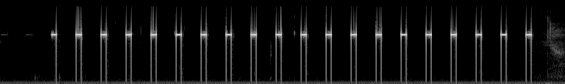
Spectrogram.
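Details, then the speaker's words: 4000 Hz tone-burst auditory brainstem response (ABR) stimulus, highest pitch of the series: rapid train of about 20 identical short high-pitched tone pips, about four per second. "a sound Herz AB is higher in Pitch than 500 HZ of course or even higher 2,000 [Laughter] Hertz or highest 400 Hertz based"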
